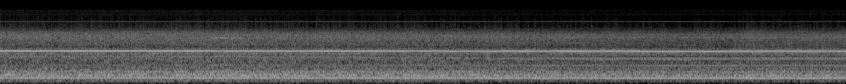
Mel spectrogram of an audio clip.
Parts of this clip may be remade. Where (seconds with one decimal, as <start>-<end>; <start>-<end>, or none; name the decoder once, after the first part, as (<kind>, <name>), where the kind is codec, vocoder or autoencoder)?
5.0-6.4 (vocoder, Vocos); 7.3-8.5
